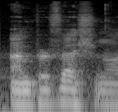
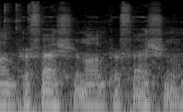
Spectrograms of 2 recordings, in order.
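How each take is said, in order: First: Said in the usual way. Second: Muttered softer and softer to himself; calm yourself down, fading to a murmur; repeating it under the breath like a mantra; quiet self-reassurance. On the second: Shown as a demonstration. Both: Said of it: "I swear".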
